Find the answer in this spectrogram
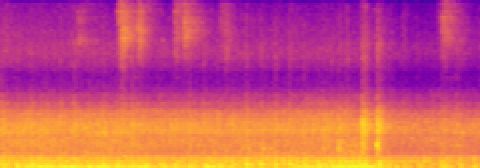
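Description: Train running along the track, heard from inside a coach by the window: a steady rumble and clatter of the wheels on the rails. A brief high-pitched squeak comes about three and a half seconds in.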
